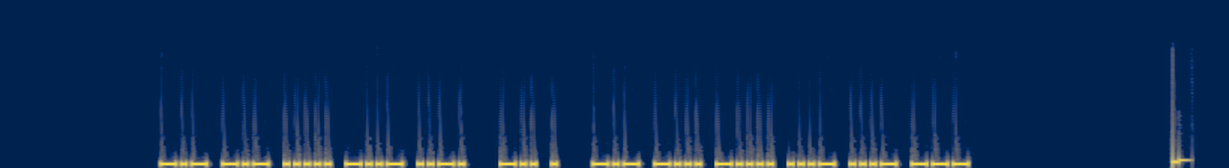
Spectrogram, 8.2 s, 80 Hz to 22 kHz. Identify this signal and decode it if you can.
Morse code, heard as a keyed tone, about 36 wpm, 700 Hz. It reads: KK5XF DE KB6VVO
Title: USA Callsign DE Callsign 35wpm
